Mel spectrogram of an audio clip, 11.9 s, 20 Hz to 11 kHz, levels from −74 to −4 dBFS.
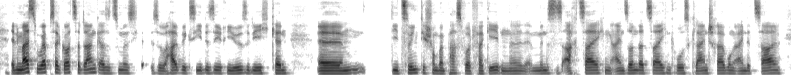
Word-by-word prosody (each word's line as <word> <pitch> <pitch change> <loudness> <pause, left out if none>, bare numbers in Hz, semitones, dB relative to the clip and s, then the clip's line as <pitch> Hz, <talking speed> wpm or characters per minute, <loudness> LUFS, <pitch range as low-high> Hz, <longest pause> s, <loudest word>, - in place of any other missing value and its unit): ja - - +1
die - - +2
meisten 165 +3 +7
Website, 160 -2 +3
Gott 150 +1 +2
sei - - +1
Dank 145 +2 0
also 125 -1 -2
zumindest 125 0 -4
so 115 -3 -5
halbwegs 125 +1 0
jede 125 +1 -4
seriöse, 125 0 -2
die 120 0 -1
ich 120 0 -6
kenne, 125 -1 0 0.4
ähm, 115 +3 +4 0.4
die 125 -2 -1
zwingt 135 +3 +5
dich 130 - -3
schon 125 -2 -3
beim 115 -2 -2
Passwort 125 -2 -1
vergeben, 120 0 -3
ne, 110 -1 -5
äh, - - -12
mindestens 120 +1 -1
8 115 - -2
Zeichen, 125 -1 +1
ein 115 +2 -4
Sonderzeichen, 125 0 -1
Groß 120 0 -4
Kleinschreibung, 120 +1 -3
eine 110 0 -5
Zahl, 120 +3 0
125 Hz, 175 wpm, -24 LUFS, 115-130 Hz, 0.4 s, meisten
